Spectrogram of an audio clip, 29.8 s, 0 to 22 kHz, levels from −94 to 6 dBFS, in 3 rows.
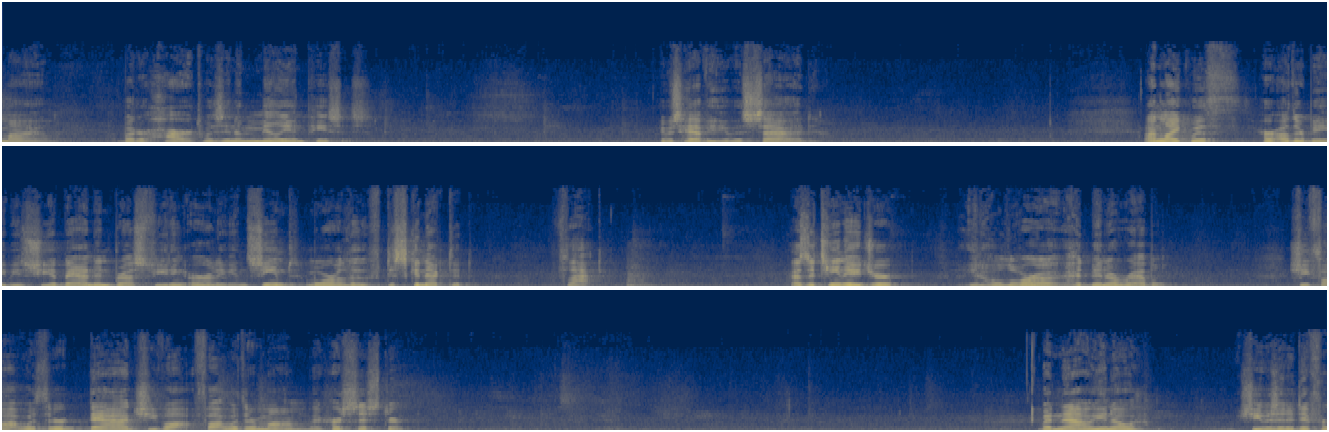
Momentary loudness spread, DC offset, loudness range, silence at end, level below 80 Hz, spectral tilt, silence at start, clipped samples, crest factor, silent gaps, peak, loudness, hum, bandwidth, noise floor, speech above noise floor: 16 LU; under 0.1%; 7 LU; 0 s; -70 dBFS; -4.5 dB/octave; 0 s; under 0.1%; 26 dB; none; -8 dBFS; -31 LUFS; none; 15.5 kHz; -59 dBFS; 28 dB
